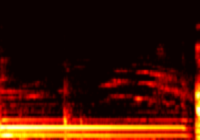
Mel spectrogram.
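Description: Acoustic guitar with a capo: a strummed chord rings on and slowly dies away, and a fresh strum comes right at the end.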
